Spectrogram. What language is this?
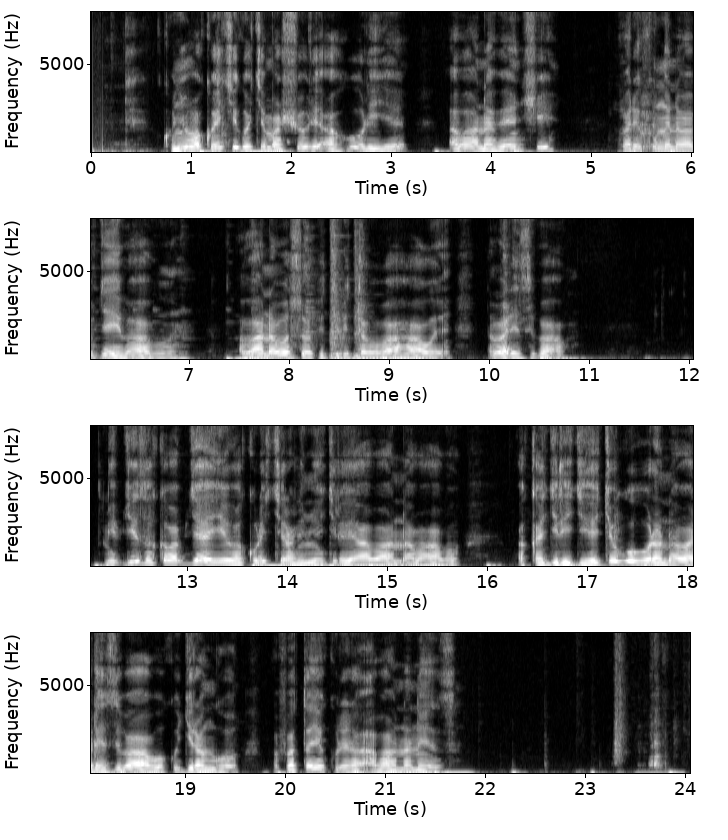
Kinyarwanda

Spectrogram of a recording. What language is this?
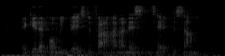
Danish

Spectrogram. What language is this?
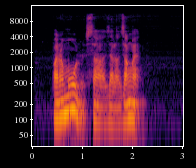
Paiwan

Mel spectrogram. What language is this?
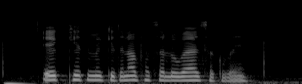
Magahi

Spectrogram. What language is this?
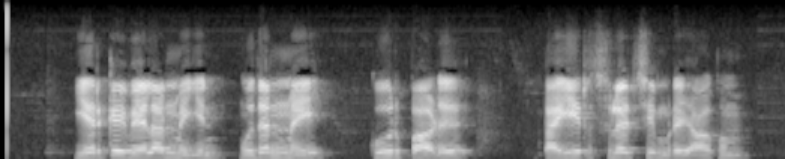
Tamil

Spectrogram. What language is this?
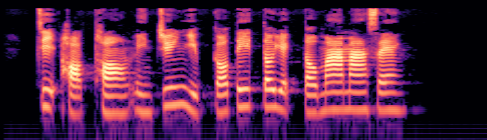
Cantonese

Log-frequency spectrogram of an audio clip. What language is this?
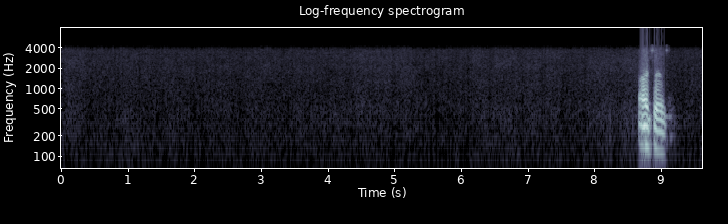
Santali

